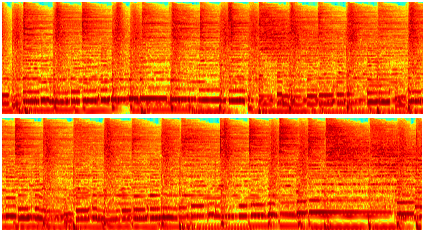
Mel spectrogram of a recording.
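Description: Instrumental background music led by guitar, with bass and drums keeping a steady beat.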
